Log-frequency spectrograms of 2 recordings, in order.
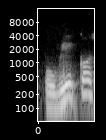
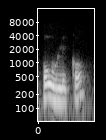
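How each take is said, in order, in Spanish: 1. El acento está en la segunda sílaba. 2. El acento está en la primera sílaba. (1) "No decían" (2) "sino decían"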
